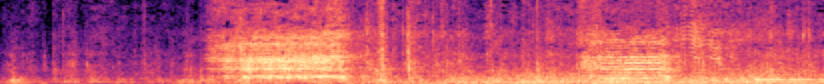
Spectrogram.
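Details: Barbari goat at a farm in Runakta, Agra: two strong, quavering bleats, each lasting under a second and a couple of seconds apart, over steady farmyard background noise.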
